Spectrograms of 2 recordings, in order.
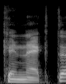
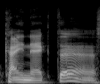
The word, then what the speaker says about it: Kinect: Allora, intanto stiamo parlando di un oggetto che si chiama Kinect o Kinect, secondo le pronunce,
